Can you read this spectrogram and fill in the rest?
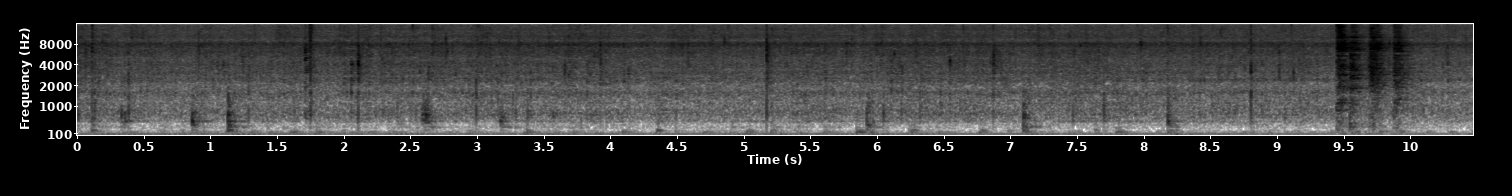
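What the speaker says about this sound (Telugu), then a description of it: "దీంతో కొద్దిగా అల్లం ఎల్లిగడ్డ పేస్ట్ అది కూడా మిక్స్ చేసేసుకోవాలి" Ginger garlic paste fries and sizzles in a pan, with a steady crackle and scattered scrapes and clicks of stirring, ending in a brief burst of louder clatter near the close.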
